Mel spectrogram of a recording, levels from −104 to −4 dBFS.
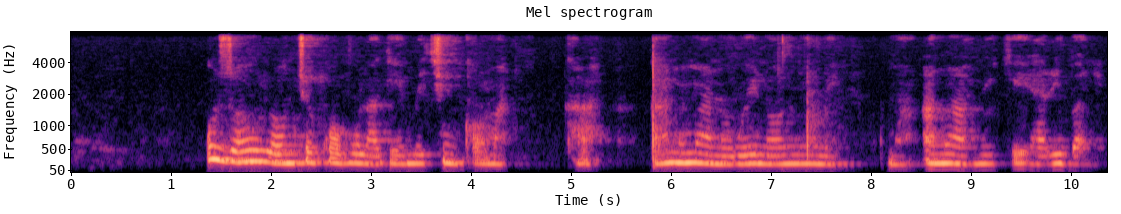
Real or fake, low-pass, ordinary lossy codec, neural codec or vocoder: real; 7.2 kHz; none; none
